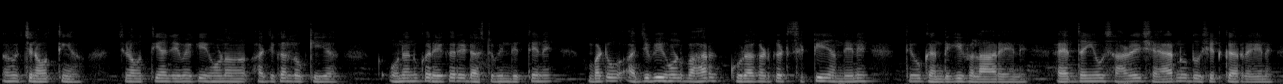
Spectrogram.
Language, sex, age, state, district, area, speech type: Punjabi, male, 18-30, Punjab, Rupnagar, rural, spontaneous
